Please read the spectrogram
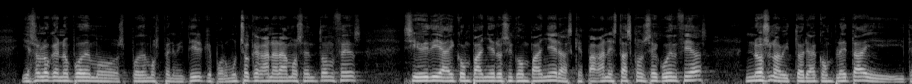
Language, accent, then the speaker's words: Spanish; Aranda de Duero, Castile and León, Spain; Yo soy de Aranda, aparte, pero pero al final quiero decir, en mi barrio también es un barrio trabajador, en Aranda, de clase trabajadora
